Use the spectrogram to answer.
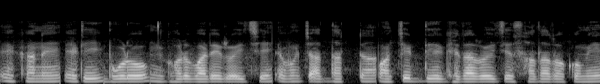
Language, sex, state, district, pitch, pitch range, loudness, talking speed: Bengali, male, West Bengal, Dakshin Dinajpur, 135 Hz, 130-135 Hz, -19 LUFS, 160 wpm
